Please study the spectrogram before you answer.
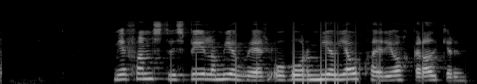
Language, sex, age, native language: Icelandic, female, 40-49, Icelandic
